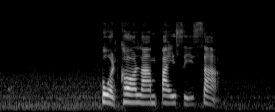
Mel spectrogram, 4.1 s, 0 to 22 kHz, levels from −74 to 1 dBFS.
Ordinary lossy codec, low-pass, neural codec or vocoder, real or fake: none; 10.8 kHz; codec, 24 kHz, 3.1 kbps, DualCodec; fake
